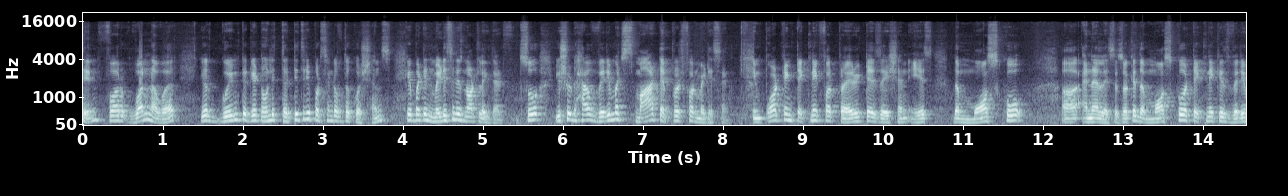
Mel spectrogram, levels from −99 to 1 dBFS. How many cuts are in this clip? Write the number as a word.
two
